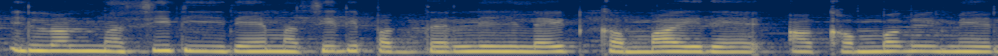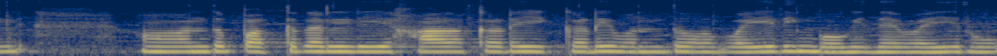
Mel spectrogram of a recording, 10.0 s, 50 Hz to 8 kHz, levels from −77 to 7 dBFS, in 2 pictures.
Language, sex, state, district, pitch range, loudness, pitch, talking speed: Kannada, female, Karnataka, Mysore, 220-235 Hz, -16 LUFS, 225 Hz, 130 wpm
